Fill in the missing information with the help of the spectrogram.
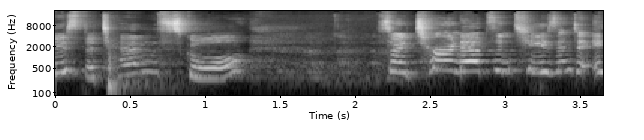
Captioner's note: laughter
